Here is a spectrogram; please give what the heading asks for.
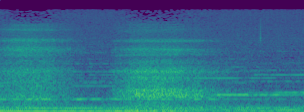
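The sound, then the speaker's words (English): A single deep breath is drawn in and released at a moderate level in a dramatic Jedi scene, set over a steady, sustained musical drone. “I close my eyes and take a deep breath.”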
